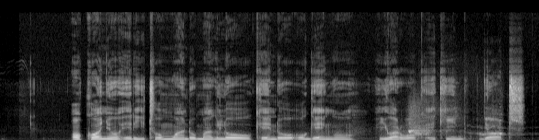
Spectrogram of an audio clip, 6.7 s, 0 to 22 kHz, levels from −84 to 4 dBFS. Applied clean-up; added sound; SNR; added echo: neural mask model RNNoise.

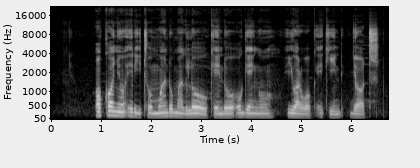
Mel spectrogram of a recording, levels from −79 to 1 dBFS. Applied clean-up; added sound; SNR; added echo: none; none; none; none.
